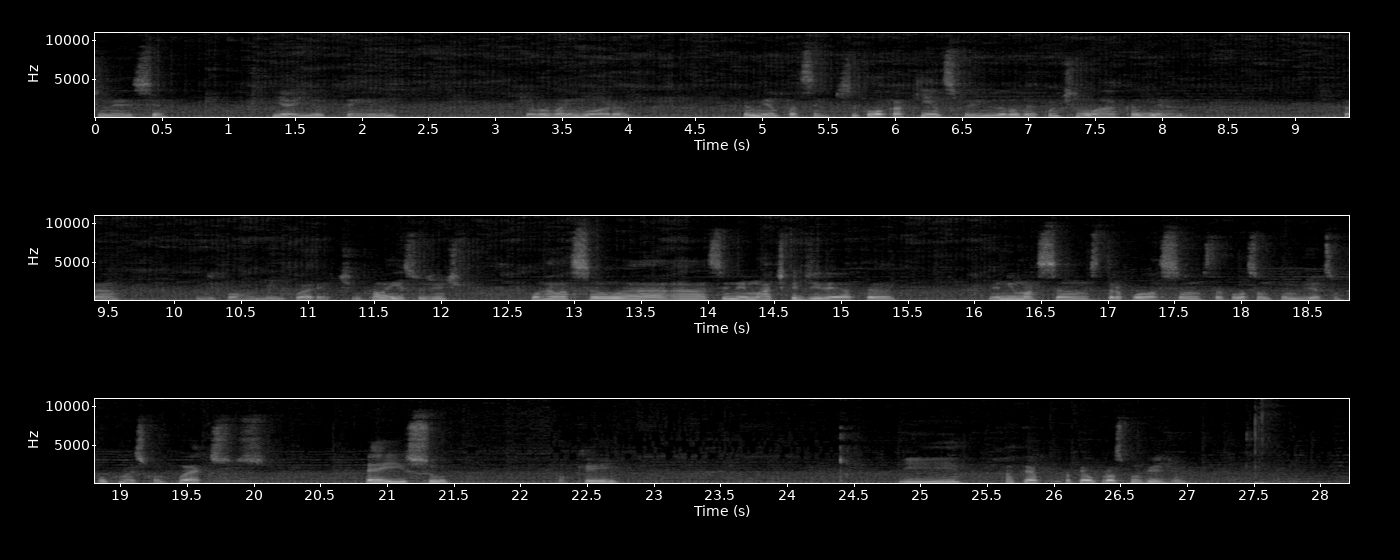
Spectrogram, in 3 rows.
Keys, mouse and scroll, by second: 1.1 space, 3.9 ctrl+middle click, 4.4 middle click, 7.2 middle click, 11.0 Escape, 12.3 ctrl+s, 12.3 middle click, 13.7 KP_1, 14.4 KP_3, 15.5 shift+middle click, 16.8 ctrl+s.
